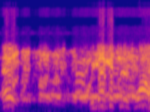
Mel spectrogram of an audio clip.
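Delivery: usual speaking voice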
